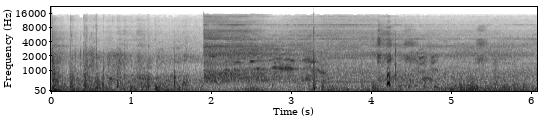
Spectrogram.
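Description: Open-air din of a bubble football game: faint distant shouts and scattered knocks, with one sharp knock a little after three seconds in.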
